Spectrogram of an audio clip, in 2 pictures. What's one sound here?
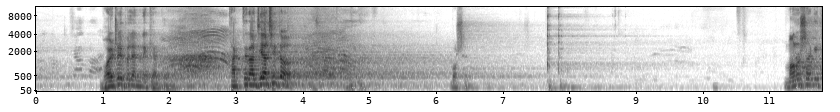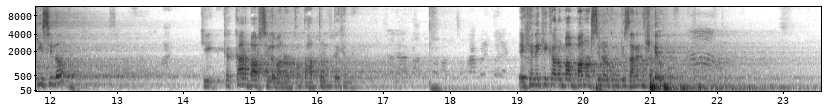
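A man preaches forcefully into a microphone, heard through loudspeakers in a reverberant space, with long pauses between phrases.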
